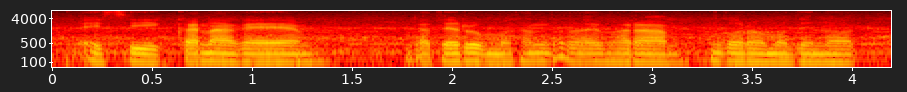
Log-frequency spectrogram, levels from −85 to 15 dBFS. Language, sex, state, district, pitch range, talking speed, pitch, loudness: Chakma, male, Tripura, West Tripura, 105-110 Hz, 170 wpm, 105 Hz, -22 LUFS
